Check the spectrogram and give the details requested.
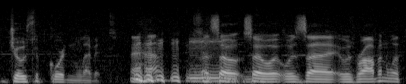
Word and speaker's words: Joseph Gordon-Levitt: actor's name is pronounced Joseph Gordon-Levitt.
